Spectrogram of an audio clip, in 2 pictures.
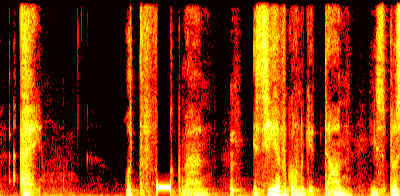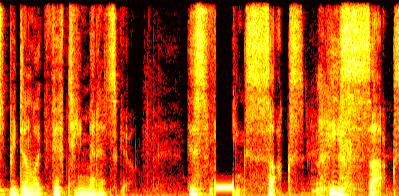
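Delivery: hushed, breathy rock-star style voice. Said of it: "this is how [name] talks".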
